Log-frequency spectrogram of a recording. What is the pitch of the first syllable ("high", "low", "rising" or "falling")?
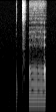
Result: high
